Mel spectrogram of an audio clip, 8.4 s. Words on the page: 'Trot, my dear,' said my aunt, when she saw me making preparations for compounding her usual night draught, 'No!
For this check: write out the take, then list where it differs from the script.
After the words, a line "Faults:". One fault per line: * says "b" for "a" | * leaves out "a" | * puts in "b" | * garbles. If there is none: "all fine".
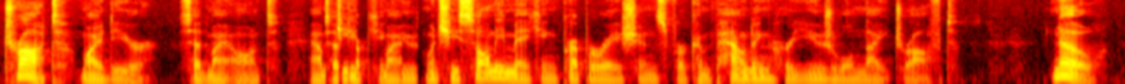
'Trot, my dear,' said my aunt, [garbled] when she saw me making preparations for compounding her usual night draught, 'No!
Faults:
* garbles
